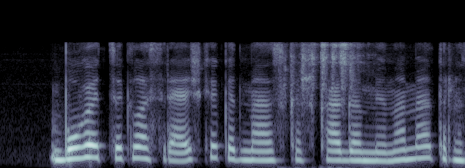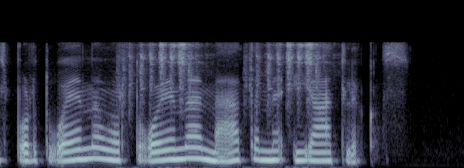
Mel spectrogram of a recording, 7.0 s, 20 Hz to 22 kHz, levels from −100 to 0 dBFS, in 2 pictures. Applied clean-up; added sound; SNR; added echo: none; Tambourine; 11 dB; none.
